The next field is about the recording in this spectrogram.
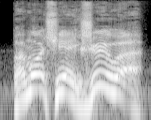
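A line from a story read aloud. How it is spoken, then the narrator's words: Barked order. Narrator (Russian): рявкнул я фельдшеру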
